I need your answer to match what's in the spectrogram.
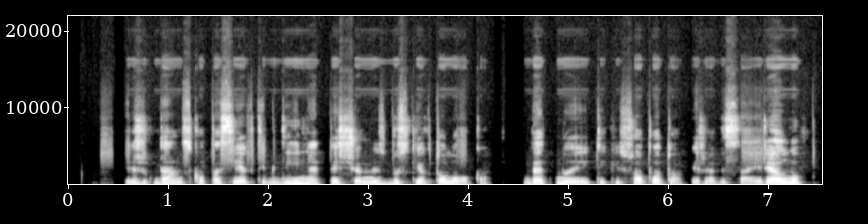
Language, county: Lithuanian, Telšiai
